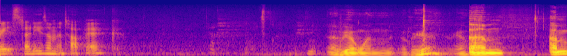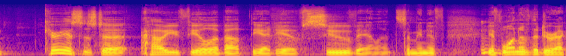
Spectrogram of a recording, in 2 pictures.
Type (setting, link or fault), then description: setting, busy venue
